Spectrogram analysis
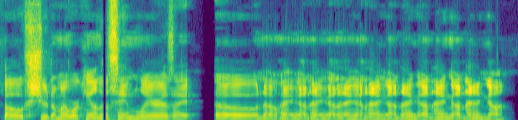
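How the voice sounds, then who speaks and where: A man's voice: lowish voice, animated, fairly quick. A man streaming his art, chatting casually and rambling to himself as he works, often restarting his sentences. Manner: rambling, self-correcting, talks to himself as he works. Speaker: artist streaming his work. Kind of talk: casual live-stream chat while drawing.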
